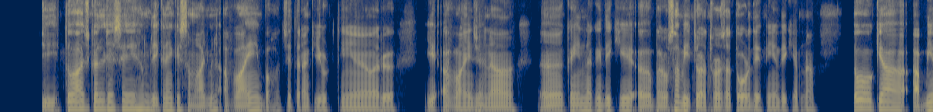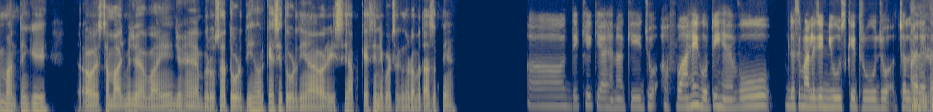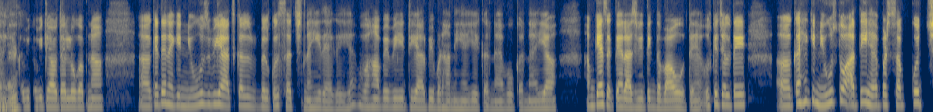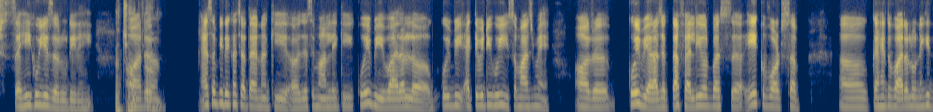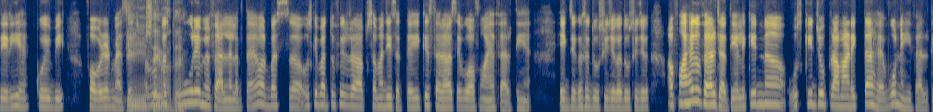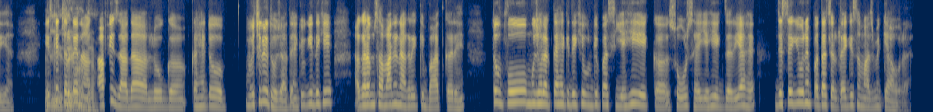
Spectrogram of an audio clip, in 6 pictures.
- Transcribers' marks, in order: in English: "न्यूज़"; in English: "थ्रू"; in English: "न्यूज़"; in English: "टीआरपी"; in English: "न्यूज़"; in English: "वायरल"; in English: "एक्टिविटी"; in English: "वायरल"; in English: "फ़ॉरवर्डेड मैसेज"; in English: "सोर्स"
- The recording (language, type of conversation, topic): Hindi, podcast, समाज में अफवाहें भरोसा कैसे तोड़ती हैं, और हम उनसे कैसे निपट सकते हैं?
